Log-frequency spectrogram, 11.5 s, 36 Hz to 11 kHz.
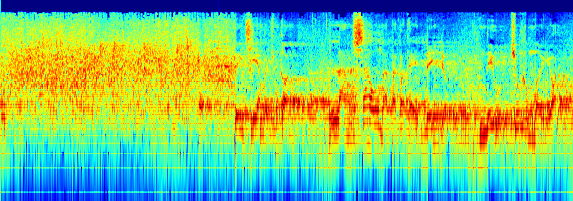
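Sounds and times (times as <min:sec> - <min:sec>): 
large church audience applause: 0:00.0 - 0:05.2
speech: 0:04.7 - 0:11.4.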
